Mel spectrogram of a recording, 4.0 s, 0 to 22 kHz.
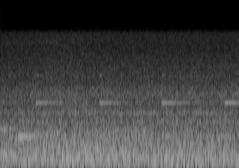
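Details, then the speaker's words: Kenworth T680 truck while driving: clear dash ding about once a second over road and engine rumble warning of low coolant; reservoir low, temperature still normal at 190°F. "I actually am, it is dinging, that's what it's telling me, is that I'm low on coolant. And I am."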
